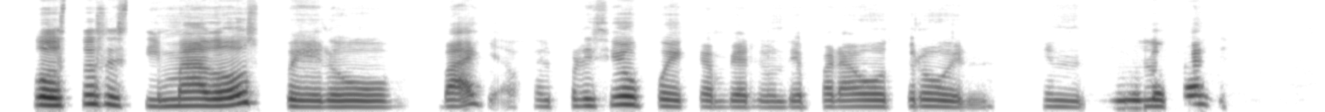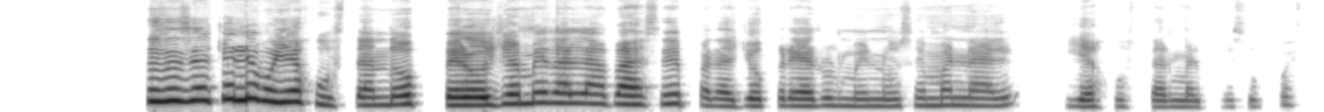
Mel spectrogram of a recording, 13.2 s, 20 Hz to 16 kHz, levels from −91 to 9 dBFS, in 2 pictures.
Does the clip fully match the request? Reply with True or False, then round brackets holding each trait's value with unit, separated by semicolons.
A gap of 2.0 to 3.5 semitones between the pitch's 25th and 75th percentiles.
False (4.9 semitones)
